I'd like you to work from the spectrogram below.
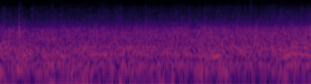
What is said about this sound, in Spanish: El público aplaude ahora a Roca Rey.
